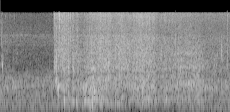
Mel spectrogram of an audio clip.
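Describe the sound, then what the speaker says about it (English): A child jumps into water with a sudden loud splash, followed by a couple of seconds of sustained splashing and sloshing close by. "Was that a very big splash?"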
